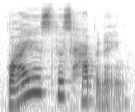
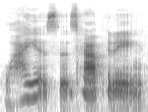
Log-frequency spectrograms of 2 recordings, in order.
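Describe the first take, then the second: First: Higher, open curious question; lightly higher curious why; curious wonder. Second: Whispered, despairing why; breathy defeated why; quiet despairing. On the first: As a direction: ask it with bright curiosity. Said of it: "to, Oh". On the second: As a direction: say it as a hopeless complaint. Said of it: "try reframing your". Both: Shown as a demonstration.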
